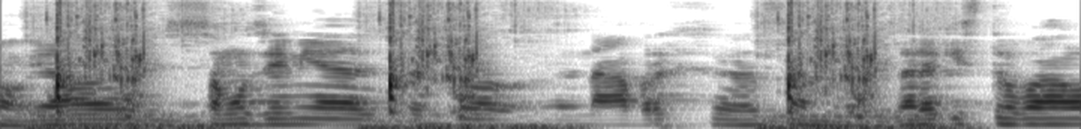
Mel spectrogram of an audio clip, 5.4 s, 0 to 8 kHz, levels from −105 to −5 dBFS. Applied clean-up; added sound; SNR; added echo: classical method WPE with log-MMSE.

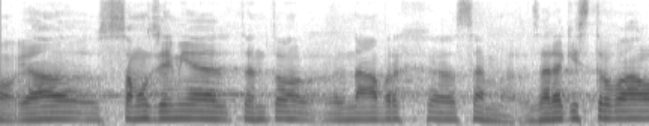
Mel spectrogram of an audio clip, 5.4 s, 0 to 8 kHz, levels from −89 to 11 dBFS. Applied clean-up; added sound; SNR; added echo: none; none; none; none.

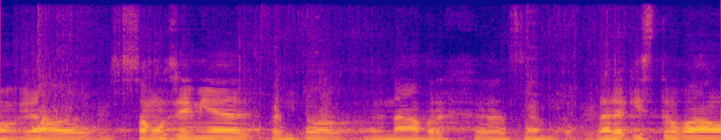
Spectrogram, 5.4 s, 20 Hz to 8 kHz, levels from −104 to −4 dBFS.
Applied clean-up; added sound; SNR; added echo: neural separator model SepFormer DNS4.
